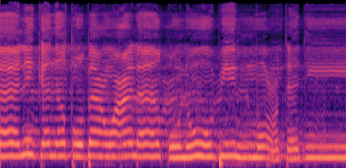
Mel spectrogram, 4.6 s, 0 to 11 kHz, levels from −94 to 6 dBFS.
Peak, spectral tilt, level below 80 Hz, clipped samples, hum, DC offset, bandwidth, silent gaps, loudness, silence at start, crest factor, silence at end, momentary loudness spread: -6 dBFS; -4.5 dB/octave; -48 dBFS; under 0.1%; none; under 0.1%; 11 kHz; none; -21 LUFS; 0 s; 14 dB; 0 s; 5 LU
